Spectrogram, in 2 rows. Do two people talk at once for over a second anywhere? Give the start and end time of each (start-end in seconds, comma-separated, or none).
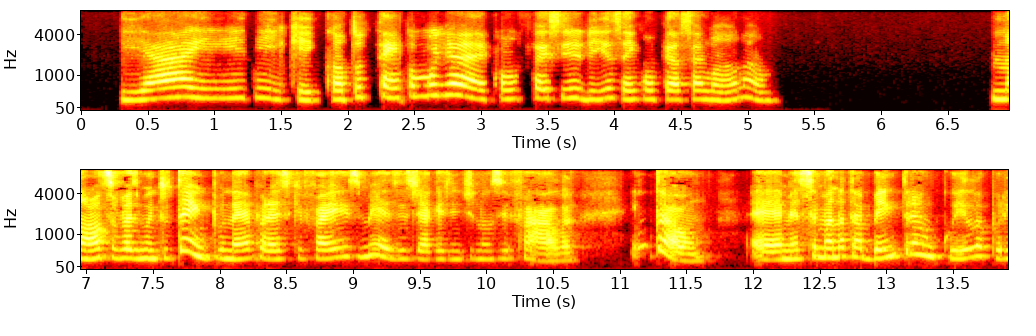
none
